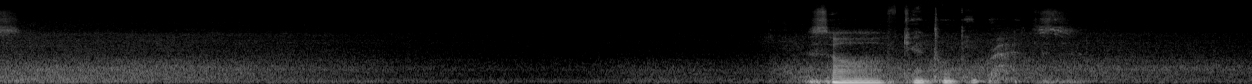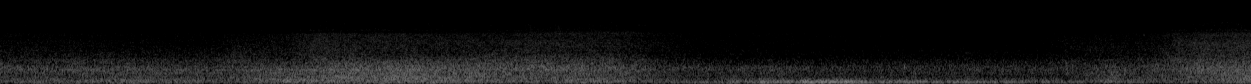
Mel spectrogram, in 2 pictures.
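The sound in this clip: Ocean surf rolls in as a steady, broad wash of hissing water, with one louder crashing burst early on before it settles back into a soft, continuous roar.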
